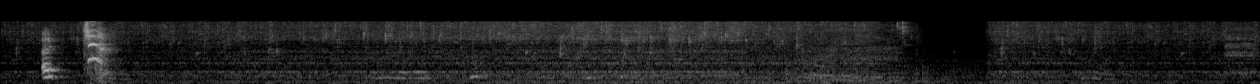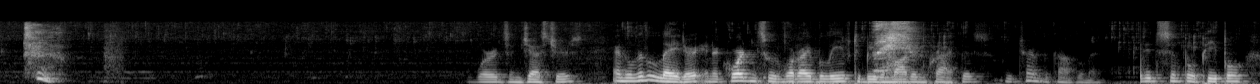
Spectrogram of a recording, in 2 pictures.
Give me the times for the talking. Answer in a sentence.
You can hear the talking from 17.4 to 25.1 s.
